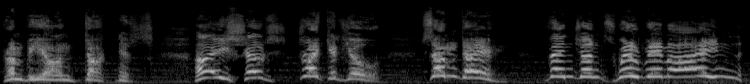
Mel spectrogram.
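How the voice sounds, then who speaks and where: An actor playing an arrogant, wrathful dark lord in a video game, declaiming in a pompous, theatrical, menacing way with a gravelly, forceful voice. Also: male voice, extremely high pitch, lively intonation, very slow, full character voice. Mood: enraged, desperate. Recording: music under the voice.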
